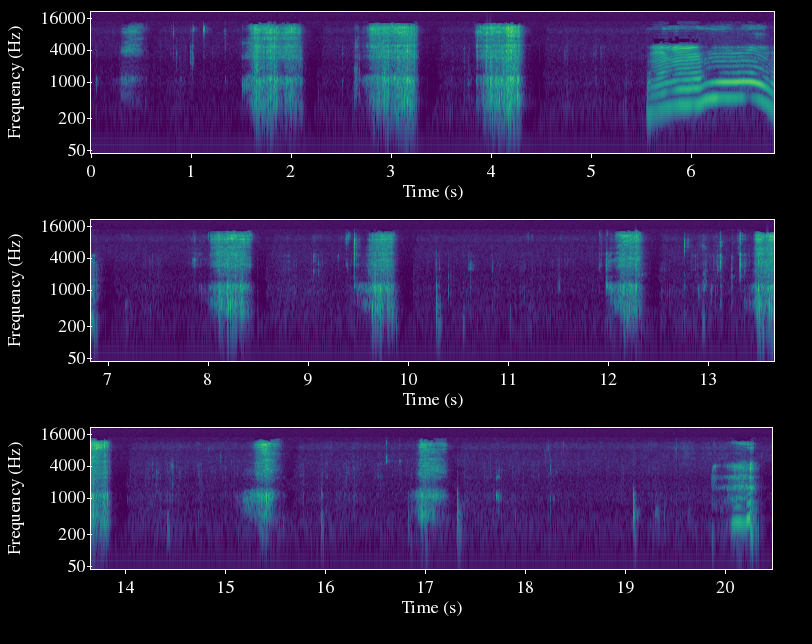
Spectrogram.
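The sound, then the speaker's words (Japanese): Ramen noodles being eaten late at night, with many short bursts of slurping and chewing separated by brief pauses, fairly loud and close, with no talking. “うまっ。深夜に食べるラーメンはこりゃまた美味しいんだ。”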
